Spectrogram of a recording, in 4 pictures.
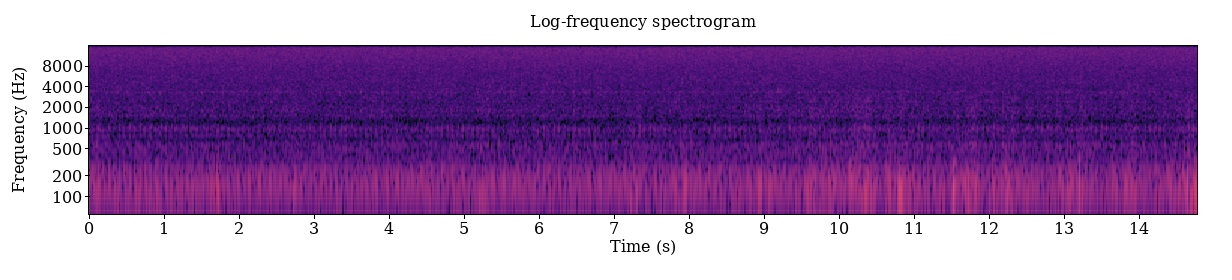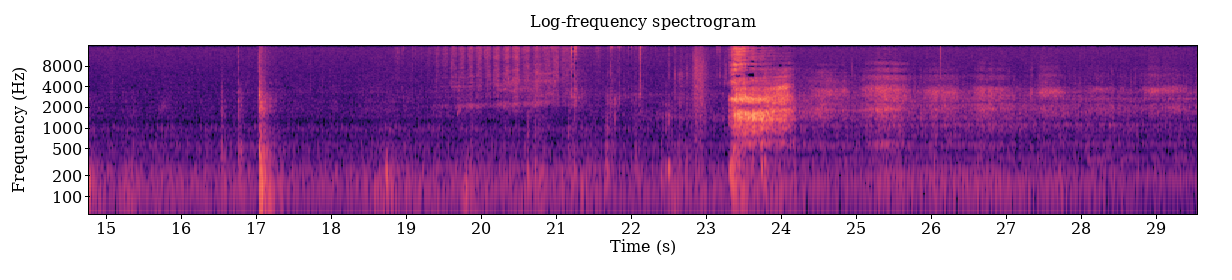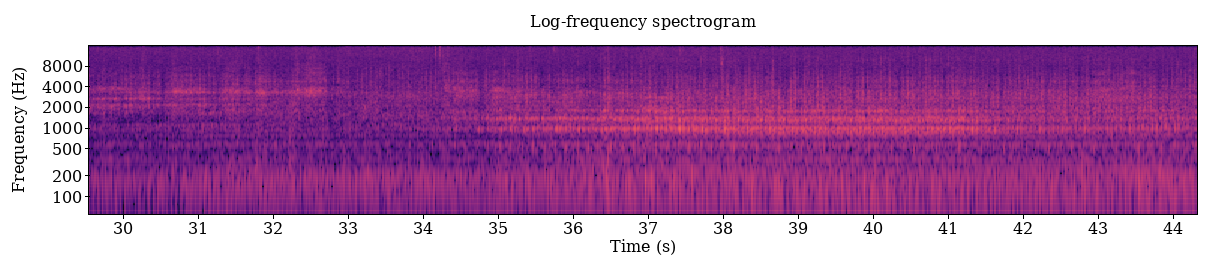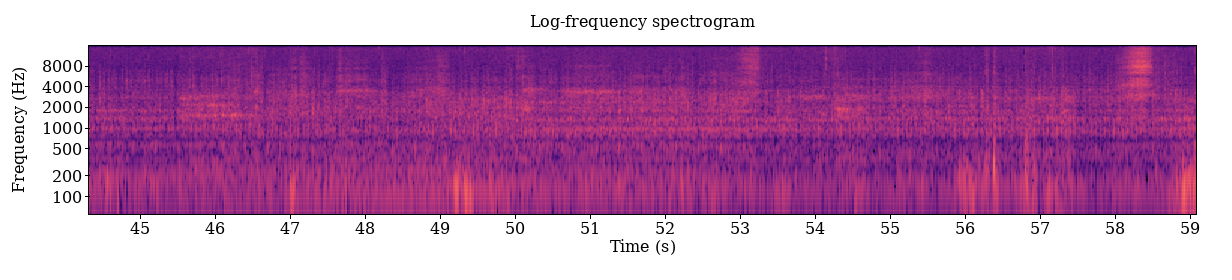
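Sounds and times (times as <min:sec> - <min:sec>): diesel engine idling: 0:00.0 - 0:59.0
faint whine: 0:18.6 - 0:59.0.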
